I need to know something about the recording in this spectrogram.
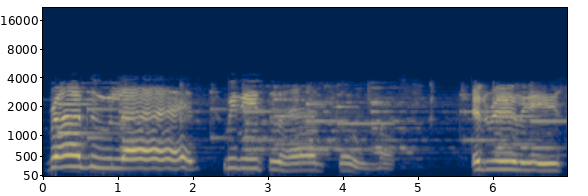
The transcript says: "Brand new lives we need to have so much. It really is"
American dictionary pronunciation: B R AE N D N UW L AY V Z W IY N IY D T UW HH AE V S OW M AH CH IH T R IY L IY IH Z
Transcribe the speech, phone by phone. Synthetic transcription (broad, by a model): B R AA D L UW L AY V W IY N IY D T UW HH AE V S OW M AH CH IH T R IY L IY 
